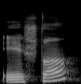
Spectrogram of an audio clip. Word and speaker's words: está: Okay, está with the stress on the last.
